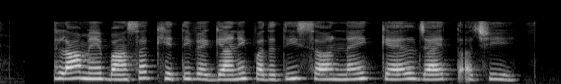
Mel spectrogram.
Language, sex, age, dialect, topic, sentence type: Maithili, female, 25-30, Southern/Standard, agriculture, statement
